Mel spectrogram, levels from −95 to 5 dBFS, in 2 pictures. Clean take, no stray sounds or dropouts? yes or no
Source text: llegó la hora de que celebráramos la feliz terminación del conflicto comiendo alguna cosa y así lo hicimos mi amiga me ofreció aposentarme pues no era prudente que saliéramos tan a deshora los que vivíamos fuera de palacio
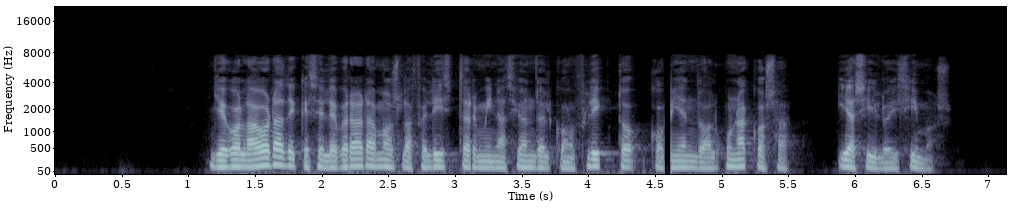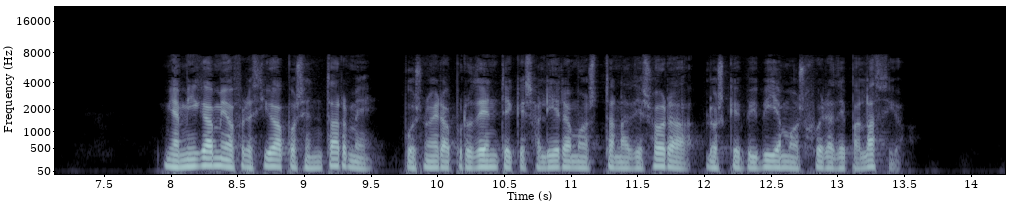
no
